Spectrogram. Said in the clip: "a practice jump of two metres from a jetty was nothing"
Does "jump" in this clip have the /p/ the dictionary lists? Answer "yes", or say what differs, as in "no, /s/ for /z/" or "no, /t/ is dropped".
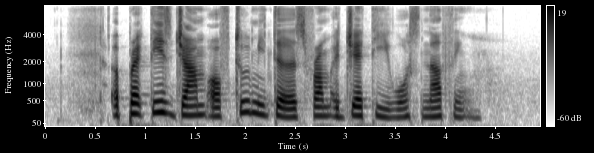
no, /p/ is dropped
